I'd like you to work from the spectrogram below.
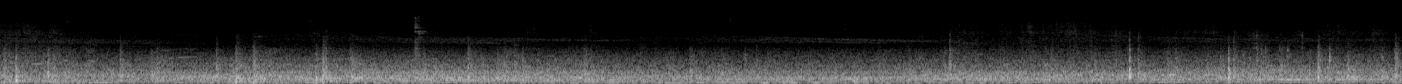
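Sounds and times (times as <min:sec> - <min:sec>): distant fireworks rumbling: 0:00.0 - 0:14.0
fireworks sharp cracks: 0:00.0 - 0:14.0.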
